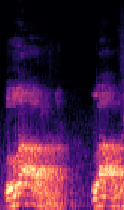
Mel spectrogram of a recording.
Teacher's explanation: V is a voice consonant. You put some stress on it.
